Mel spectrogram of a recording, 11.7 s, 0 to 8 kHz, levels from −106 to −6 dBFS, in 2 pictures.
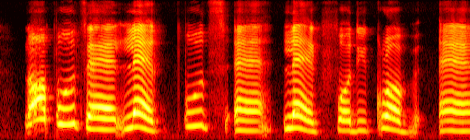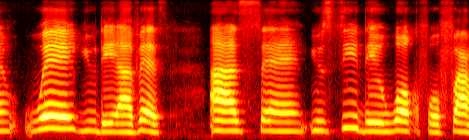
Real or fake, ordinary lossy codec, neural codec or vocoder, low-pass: real; none; none; none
